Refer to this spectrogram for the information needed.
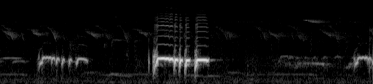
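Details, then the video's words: Zebra dove song for luring other doves: a soft phrase of five quick coos, then a loud distorted rolling phrase, and another starting at the end. "Perkutut Lokal Gacor RAJA PIKAT Ahlinya Bikin Semua Burung Perkutut Gacor Nyaut."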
